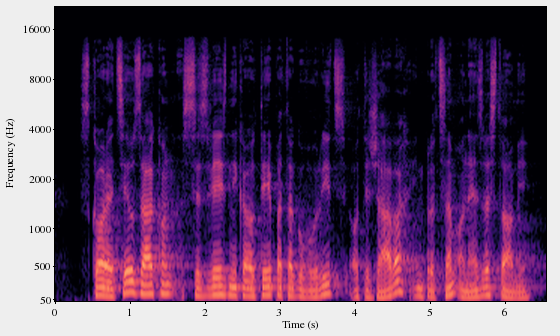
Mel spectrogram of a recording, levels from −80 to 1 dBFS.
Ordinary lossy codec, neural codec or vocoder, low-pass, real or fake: none; none; 14.4 kHz; real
